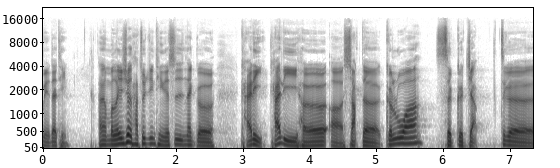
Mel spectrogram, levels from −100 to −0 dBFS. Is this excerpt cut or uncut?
cut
